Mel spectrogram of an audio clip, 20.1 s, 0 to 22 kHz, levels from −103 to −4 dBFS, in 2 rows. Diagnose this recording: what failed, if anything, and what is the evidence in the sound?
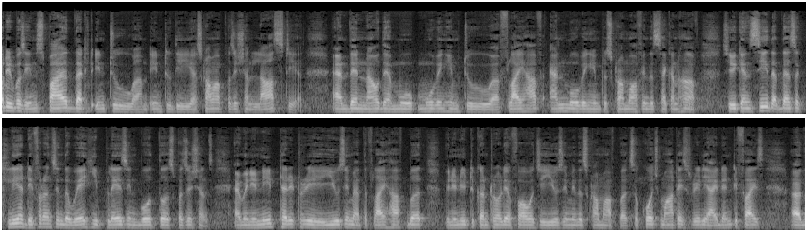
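Network and jitter buffer: a skip ahead at 1.05 s. The sound jumps forward with no fill, losing about a second of audio. The buffer discarded a late stretch while newer audio was queued, and the two sides are butted together almost directly.

Jitter buffer, immediately after: a jitter buffer speed-up from 1.09 to 3.36 s. Playback runs at 124% speed with the pitch unchanged and sounds hurried. The receiver repeatedly cut short pitch-period segments, about half a second in total, to shrink excess buffered delay.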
